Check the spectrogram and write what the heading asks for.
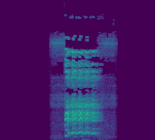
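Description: A single short bleat with a wavering pitch, starting and stopping sharply.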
